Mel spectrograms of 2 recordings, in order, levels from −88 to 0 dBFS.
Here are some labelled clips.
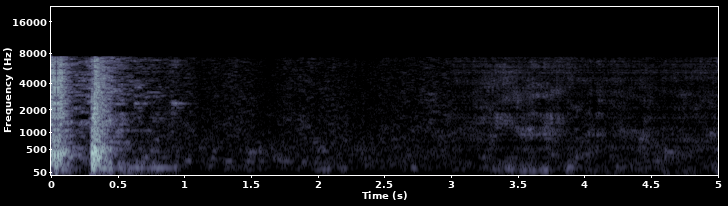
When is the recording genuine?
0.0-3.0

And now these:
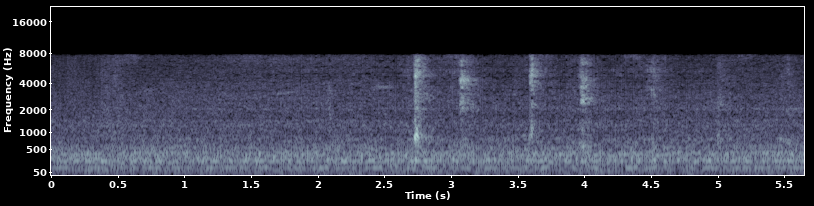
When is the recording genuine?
0.0-1.6; 5.0-5.6

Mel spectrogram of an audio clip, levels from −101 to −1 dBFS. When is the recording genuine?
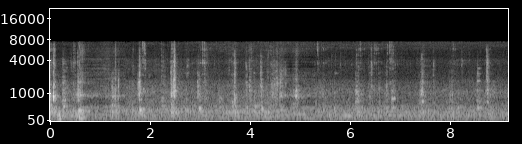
0.0-0.6; 1.5-4.6; 5.3-9.2

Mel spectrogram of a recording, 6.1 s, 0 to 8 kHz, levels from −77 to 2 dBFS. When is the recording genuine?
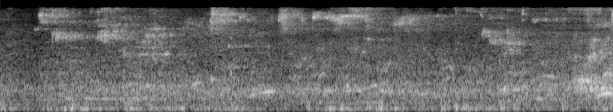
0.0-2.6; 4.3-5.4

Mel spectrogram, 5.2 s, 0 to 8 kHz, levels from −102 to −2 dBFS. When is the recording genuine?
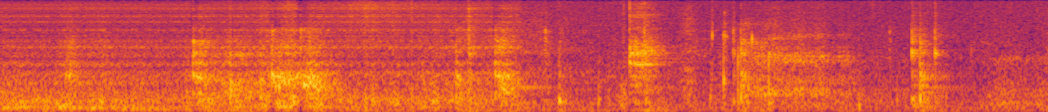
2.6-5.2

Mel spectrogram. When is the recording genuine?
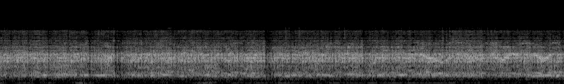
0.0-0.6; 2.3-5.6

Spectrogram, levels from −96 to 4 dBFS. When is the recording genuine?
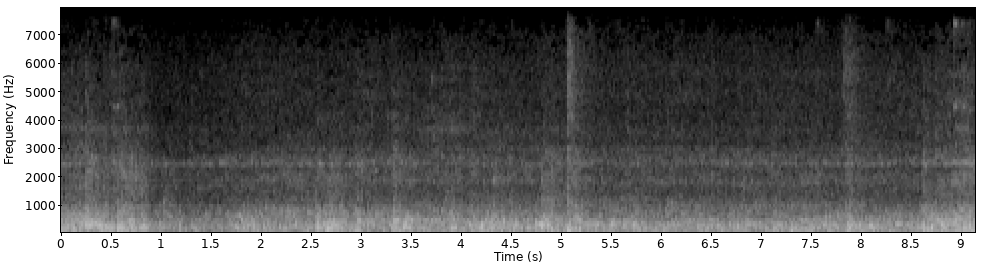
0.0-9.1

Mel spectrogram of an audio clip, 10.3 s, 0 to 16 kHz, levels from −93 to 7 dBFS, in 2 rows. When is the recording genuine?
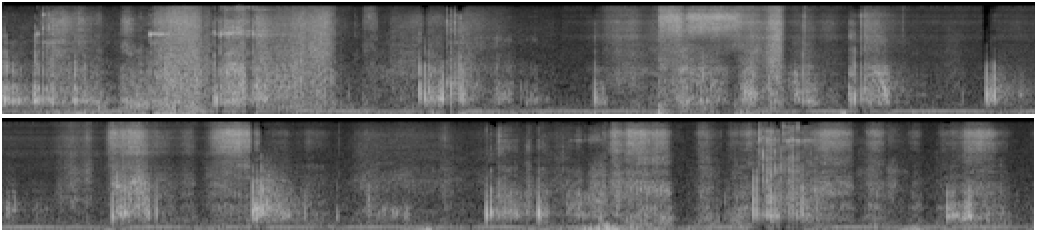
0.0-2.8; 6.4-10.3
